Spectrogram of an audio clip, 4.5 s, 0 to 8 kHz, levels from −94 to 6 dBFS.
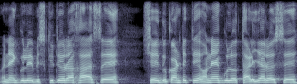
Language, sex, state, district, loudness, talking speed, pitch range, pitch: Bengali, male, Assam, Hailakandi, -14 LUFS, 135 wpm, 155-170 Hz, 165 Hz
